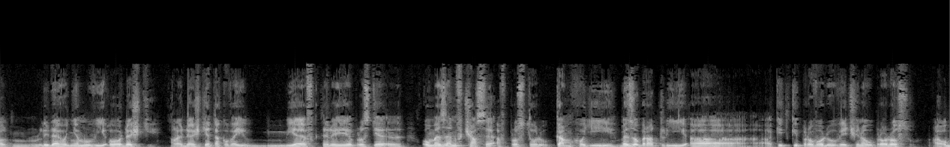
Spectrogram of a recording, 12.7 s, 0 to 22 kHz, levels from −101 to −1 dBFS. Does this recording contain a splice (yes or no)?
no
